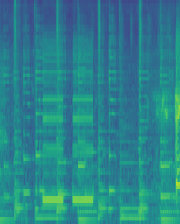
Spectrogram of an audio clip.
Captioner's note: phone ringing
